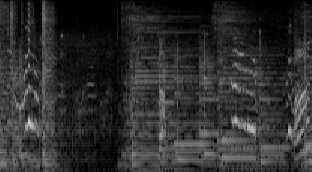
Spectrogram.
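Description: Background guitar music, which dips briefly about a second in and then returns, with a dog's short high, sliding cries during play over it, once at the start and again about three seconds in.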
